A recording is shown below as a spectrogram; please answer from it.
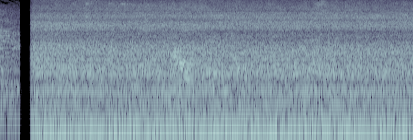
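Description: Loud, steady low rumble of a moving vehicle heard from inside the cabin. It starts abruptly just after the beginning and runs on without change.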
